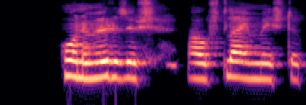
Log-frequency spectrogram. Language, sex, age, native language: Icelandic, male, 10, Icelandic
